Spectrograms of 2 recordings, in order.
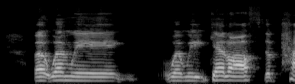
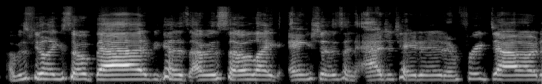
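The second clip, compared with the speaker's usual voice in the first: louder, tearful voice; 4 semitones higher, 6 dB louder than usual. Real, not acted. Telling viewers the feeling, loud and tearful. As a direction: still fighting tears, pushed loud. Still tearful after retelling.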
